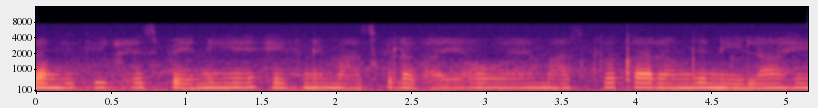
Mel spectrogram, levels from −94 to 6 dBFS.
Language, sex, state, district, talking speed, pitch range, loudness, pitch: Hindi, female, Bihar, Vaishali, 175 wpm, 190-200 Hz, -17 LUFS, 195 Hz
